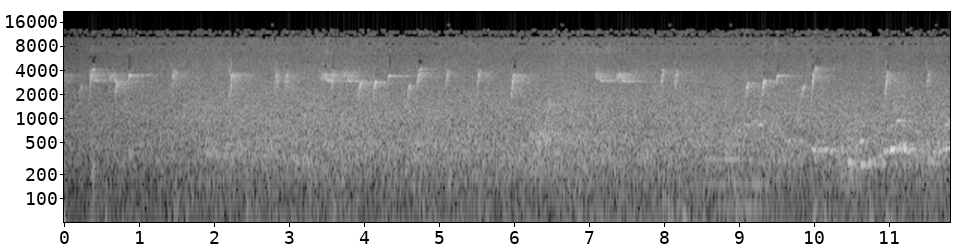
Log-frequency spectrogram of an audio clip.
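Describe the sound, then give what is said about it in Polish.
Birds in an aviary chirp and tweet while busy feeding in winter. Many short, high chirps are scattered over a steady hiss of background noise, with no people talking. “ptaki dostały jeść, zajmują się jedzeniem.”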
